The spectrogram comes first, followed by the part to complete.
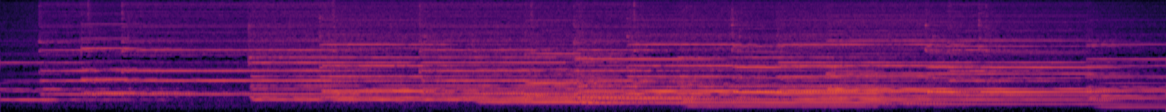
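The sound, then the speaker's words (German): Sustained organ music with rich, steady chords and slowly moving lines, a stately chorale prelude from Heiligenkreuz Abbey, played continuously at moderate volume with no voices. “Ein Choralvorspiel aus dem Stift Heiligenkreuz hier bei Radio Horeb und Radio Maria.”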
